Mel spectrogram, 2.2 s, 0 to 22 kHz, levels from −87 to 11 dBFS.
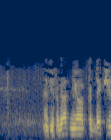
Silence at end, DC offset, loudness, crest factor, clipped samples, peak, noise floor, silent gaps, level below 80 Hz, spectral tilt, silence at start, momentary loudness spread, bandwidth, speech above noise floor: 0 s; under 0.1%; -16 LUFS; 14 dB; under 0.1%; -2 dBFS; -44 dBFS; none; -62 dBFS; -11 dB/octave; 0.85 s; 8 LU; 4.8 kHz; 28 dB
